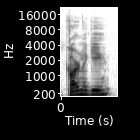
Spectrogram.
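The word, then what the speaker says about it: Carnegie: А, я знаю, что авторов на английском э, называют с ударением на «а», то есть «Карнеги», но я не знаю, моему русскоговорящему уху просто это звучит приятнее, да, у Карнеги.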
